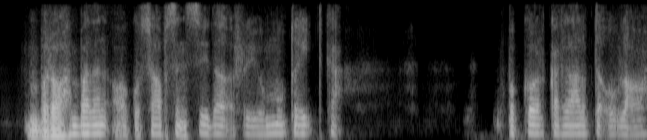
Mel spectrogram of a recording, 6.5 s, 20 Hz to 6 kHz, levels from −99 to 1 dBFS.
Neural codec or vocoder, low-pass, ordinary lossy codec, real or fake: codec, 16 kHz in and 24 kHz out, 0.4 kbps, LongCat-Audio-Codec, fine tuned four codebook decoder; 5.4 kHz; none; fake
